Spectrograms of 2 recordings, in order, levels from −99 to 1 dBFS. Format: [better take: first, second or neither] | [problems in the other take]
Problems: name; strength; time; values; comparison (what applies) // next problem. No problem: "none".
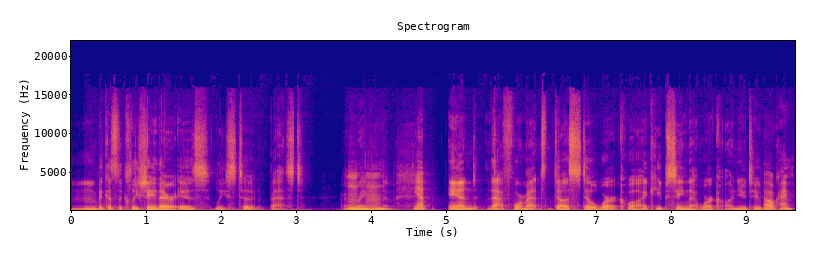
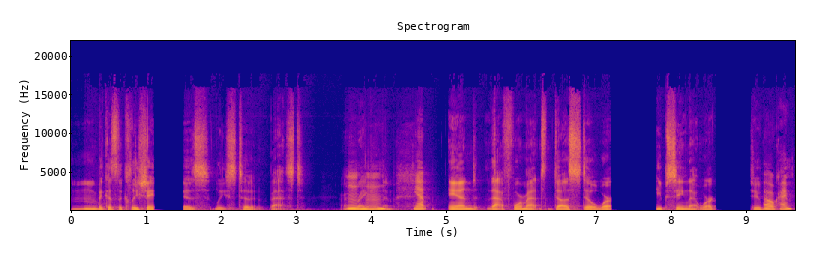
first | audio cutting out; at 1 s, at 7 s for 0.5 s and at 8.5 s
